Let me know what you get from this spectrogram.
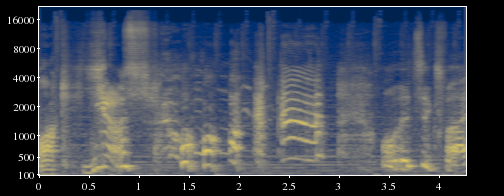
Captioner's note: laughing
